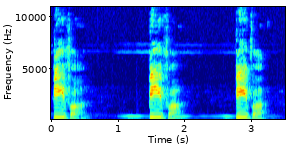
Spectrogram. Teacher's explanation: even if we hear at the end sound A, we know that it's probably O because it's not stressed · The first letter is stressed, the first syllable is stressed.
